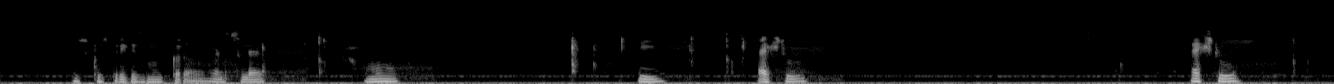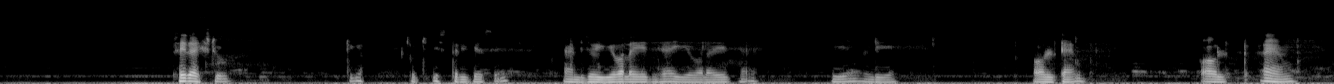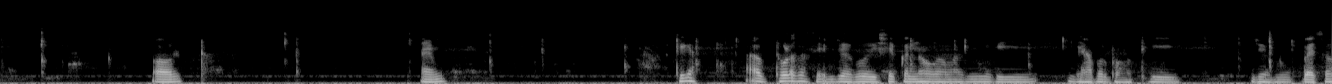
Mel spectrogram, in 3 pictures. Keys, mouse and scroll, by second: 0.0 click, 1.1 click, 1.4 scroll down 1, 2.2 alt+click, 3.5 ctrl+shift+right click, 7.3 ctrl+shift+right click, 7.4 e, 11.1 shift+middle click, 13.0 shift+middle click, 13.8 e, 15.3 e, 18.5 scroll up 3, 19.0 shift+middle click, 19.6 click, 20.3 shift+click, 21.7 click, 22.0 shift+click, 24.0 alt+m, 25.2 click, 25.7 shift+click, 27.0 alt+m, 28.0 click, 29.2 click, 30.1 shift+click, 31.4 alt+click, 32.2-33.1 scroll down 10, 33.1-33.5 scroll up 5, 33.5 shift+middle click, 33.9 click, 34.9 shift+scroll up 3, 35.7 shift+middle click, 36.1 shift+scroll up 1, 36.1 shift+middle click, 36.6 scroll up 1, 37.9-38.4 scroll up 3, 39.5 ctrl+space, 39.8-40.0 scroll down 9.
